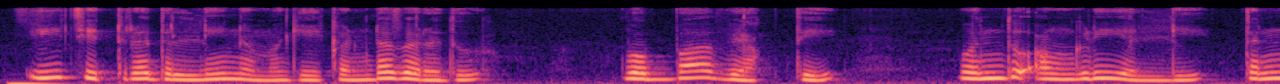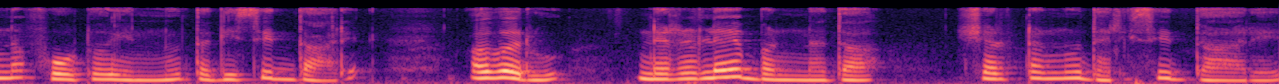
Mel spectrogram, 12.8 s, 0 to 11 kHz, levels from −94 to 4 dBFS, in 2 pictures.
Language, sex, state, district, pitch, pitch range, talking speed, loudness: Kannada, female, Karnataka, Mysore, 205 Hz, 180-235 Hz, 80 wpm, -18 LUFS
